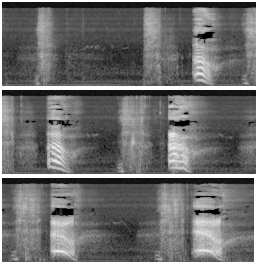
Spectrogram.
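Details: A Treeing Walker Coonhound, camping in the Washington mountains, sneezes repeatedly, six sharp sneezes each led by a quick inhaling snort, in a rapid sneezing fit.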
